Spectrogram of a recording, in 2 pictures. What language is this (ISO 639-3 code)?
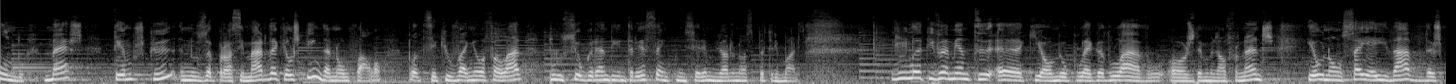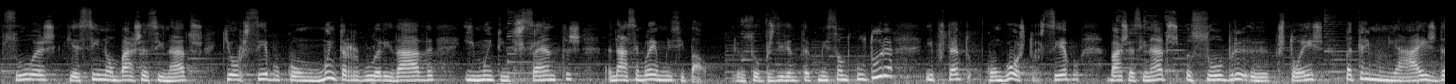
por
